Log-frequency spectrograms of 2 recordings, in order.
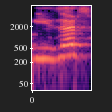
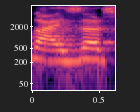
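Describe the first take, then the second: First: The first vowel sounds like 'ee'. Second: The first vowel sounds like 'eye'. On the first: "British English में इनको गीजर्स बोलते हैं" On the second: "American accent में इसको गाइजर्स बोलते हैं"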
